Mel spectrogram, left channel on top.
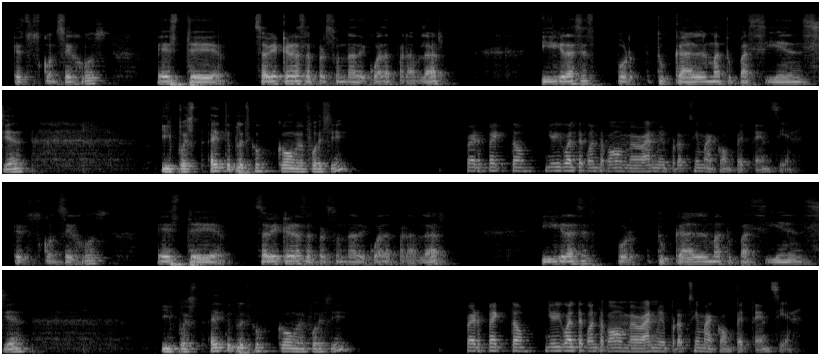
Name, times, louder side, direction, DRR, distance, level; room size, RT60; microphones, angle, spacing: voice 1, 0.1-1.3 1.5-2.2 2.5-4.4 4.9-5.0 5.4-6.3 6.6-9.3 9.8-11.6, left 2 dB, 85° left, 1.4 m, -31 dB
voice 2, 12.8-16.1, right 3 dB, 30° right, 0.8 m, -34 dB
10.5 x 5.0 x 3.0 m
head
